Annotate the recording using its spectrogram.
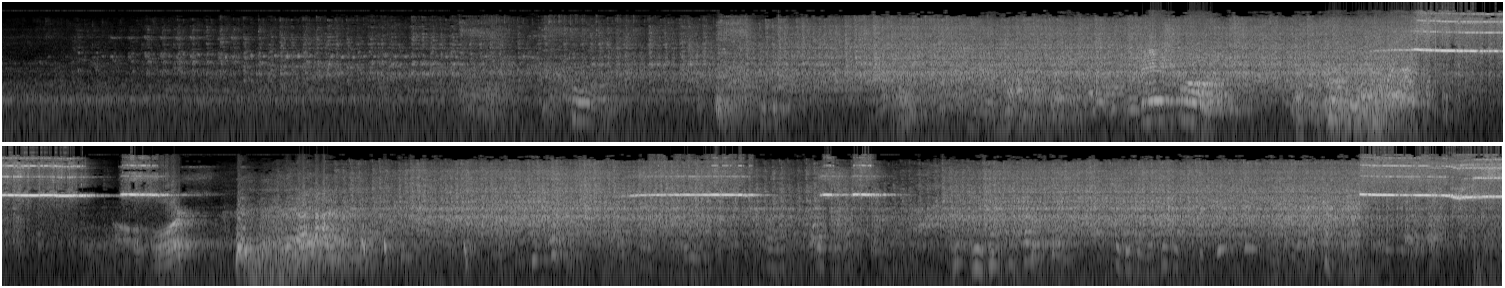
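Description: Toy steam engine charged with liquid nitrogen, its boiler hissing as the boiling nitrogen vents, the hiss swelling over the first several seconds and staying loud. A high steady whistle from the boiler top sounds three times, in the middle, later on and near the end. Voices are heard in the middle.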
